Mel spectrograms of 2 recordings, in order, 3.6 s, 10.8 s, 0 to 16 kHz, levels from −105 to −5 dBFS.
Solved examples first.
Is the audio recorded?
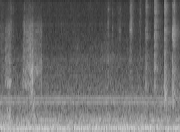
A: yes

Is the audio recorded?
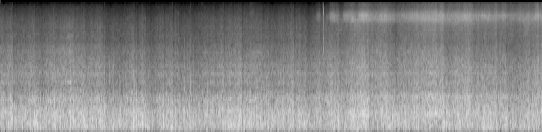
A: yes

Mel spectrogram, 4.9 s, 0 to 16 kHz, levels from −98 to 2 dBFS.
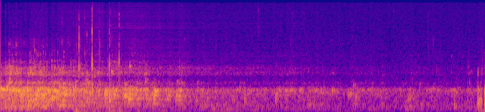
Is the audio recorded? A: yes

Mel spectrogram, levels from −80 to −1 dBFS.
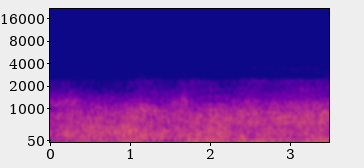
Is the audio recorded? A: no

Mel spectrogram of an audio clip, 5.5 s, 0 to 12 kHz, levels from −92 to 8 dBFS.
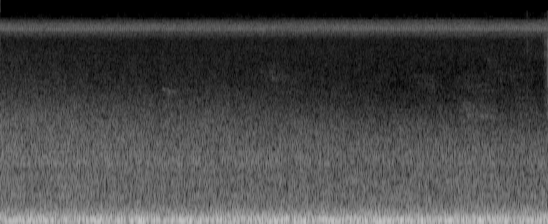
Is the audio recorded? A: yes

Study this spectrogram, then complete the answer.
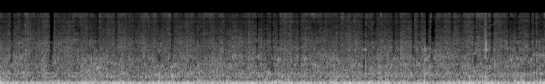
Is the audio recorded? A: no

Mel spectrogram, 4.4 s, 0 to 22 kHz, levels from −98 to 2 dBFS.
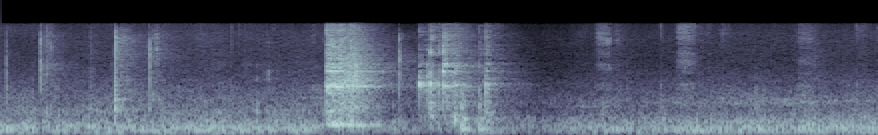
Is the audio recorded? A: yes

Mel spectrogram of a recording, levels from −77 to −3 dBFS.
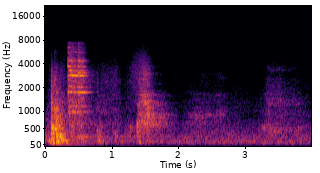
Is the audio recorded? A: yes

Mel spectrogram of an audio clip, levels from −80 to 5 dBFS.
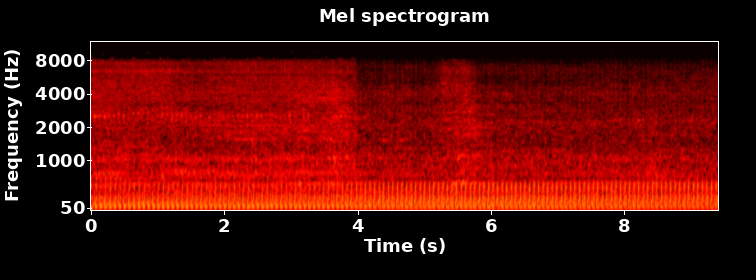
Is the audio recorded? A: yes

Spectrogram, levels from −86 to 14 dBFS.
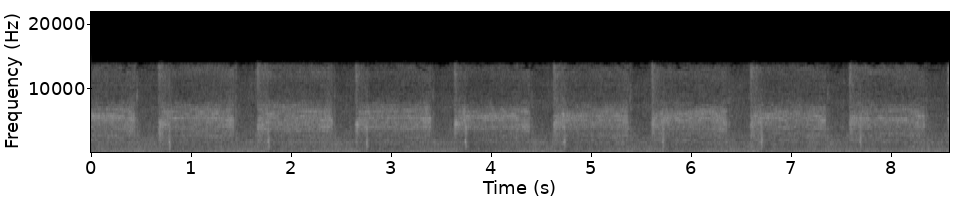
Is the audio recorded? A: yes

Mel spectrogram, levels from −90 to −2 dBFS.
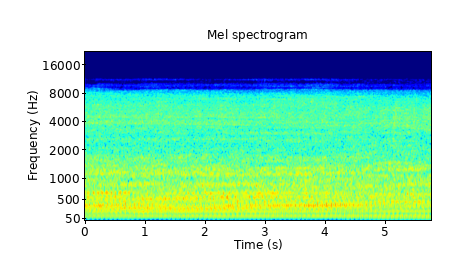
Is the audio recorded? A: yes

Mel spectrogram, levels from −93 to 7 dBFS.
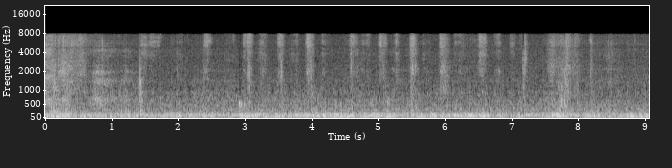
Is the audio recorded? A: no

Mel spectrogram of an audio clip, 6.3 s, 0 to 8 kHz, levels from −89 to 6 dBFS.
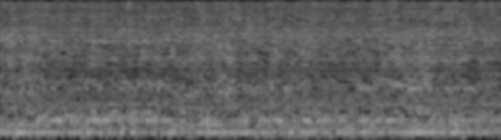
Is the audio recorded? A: no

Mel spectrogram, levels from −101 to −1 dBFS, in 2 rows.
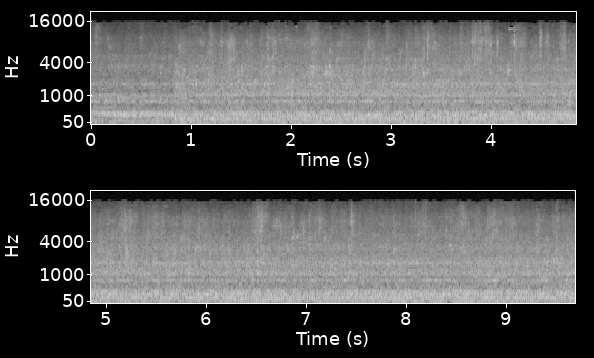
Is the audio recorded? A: yes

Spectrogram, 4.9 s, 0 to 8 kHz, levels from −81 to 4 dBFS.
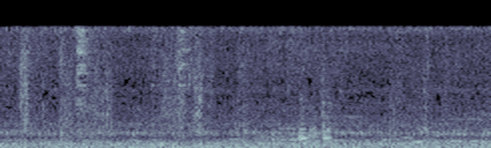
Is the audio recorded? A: yes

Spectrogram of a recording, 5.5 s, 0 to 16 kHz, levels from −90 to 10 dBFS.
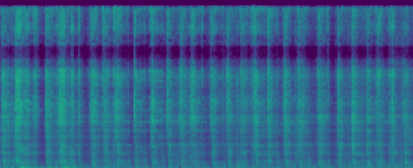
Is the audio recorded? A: no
